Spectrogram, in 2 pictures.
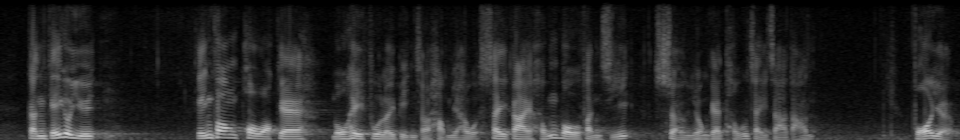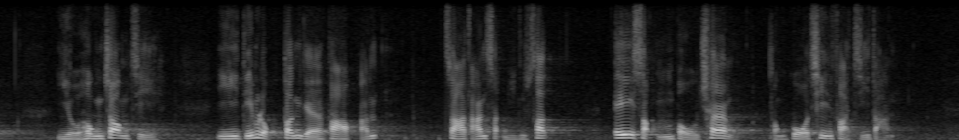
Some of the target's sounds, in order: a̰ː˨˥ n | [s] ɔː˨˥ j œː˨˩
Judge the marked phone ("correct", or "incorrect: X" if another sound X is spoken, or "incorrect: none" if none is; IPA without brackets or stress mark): incorrect: f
